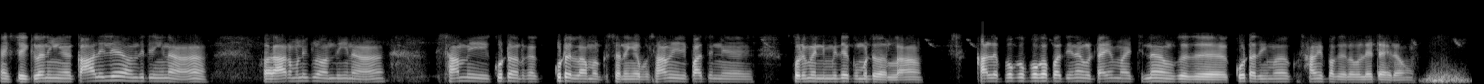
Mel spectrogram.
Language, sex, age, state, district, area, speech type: Tamil, male, 45-60, Tamil Nadu, Sivaganga, urban, conversation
